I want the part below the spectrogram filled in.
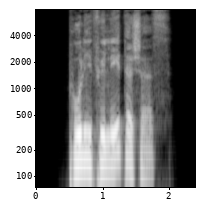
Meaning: strong/mixed nominative/accusative neuter singular of polyphyletisch
- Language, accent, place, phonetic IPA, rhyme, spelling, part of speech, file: German, Germany, Berlin, [polifyˈleːtɪʃəs], -eːtɪʃəs, polyphyletisches, adjective, De-polyphyletisches.ogg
